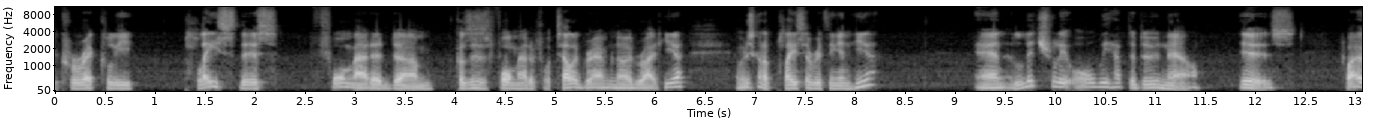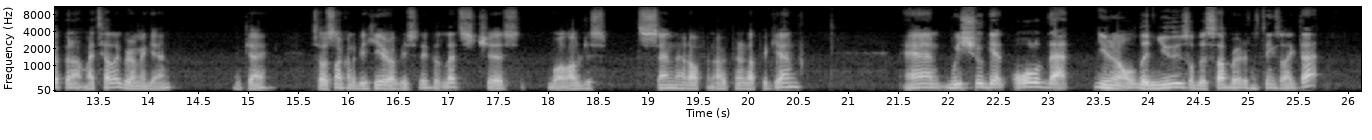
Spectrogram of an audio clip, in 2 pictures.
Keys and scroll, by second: 20.3 super+Tab.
